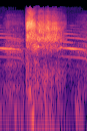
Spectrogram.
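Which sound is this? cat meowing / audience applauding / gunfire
cat meowing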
